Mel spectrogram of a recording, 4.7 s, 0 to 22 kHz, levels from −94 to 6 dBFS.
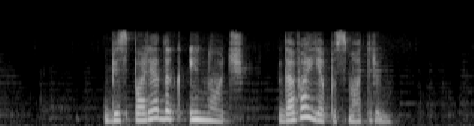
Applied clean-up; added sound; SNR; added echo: neural separator model SepFormer DNS4.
